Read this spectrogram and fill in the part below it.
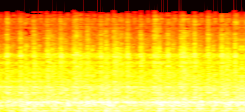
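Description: A sewing machine runs steadily at close range on a beginner's first sewing attempt, its needle mechanism producing a fast, even mechanical chatter with no talking.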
